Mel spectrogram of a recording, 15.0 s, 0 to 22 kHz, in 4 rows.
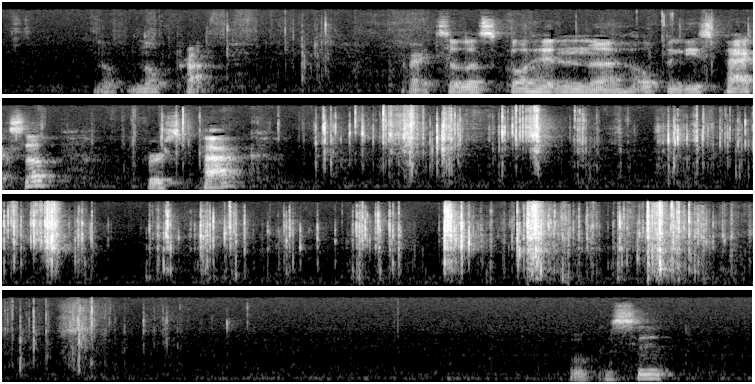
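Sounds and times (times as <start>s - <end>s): wrapper tearing and crinkling: 4.4s - 12.2s.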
